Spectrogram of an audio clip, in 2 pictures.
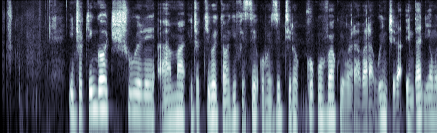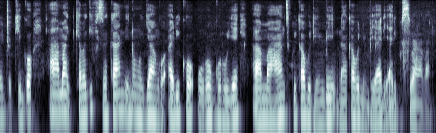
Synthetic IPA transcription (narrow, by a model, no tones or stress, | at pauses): ico̞ciɡo̞ci̥ʃuːɾe̞a̰maico̞kiɡo̞ɡikaβaɡifise̞ʔuɾuzitiɾo̞ɾɡo̞kuvakwiːβaɾa̰βaɾa̰wiːnd͡ʒḭɾa̰ʔendanijomuiːco̞ciɡo̞amaɡikaβaɡifi̥se̞kaːndinumuɾɟaːŋɡo̞̰ʔaɾikʰo̞uɾuɡuɾuje̞a̰hamahaːnzekwiːkaβuɾiːmbinakaβuɾiːmbijaɾḭʔa̰ɾiɡusiβaɾaβa̰ɾa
